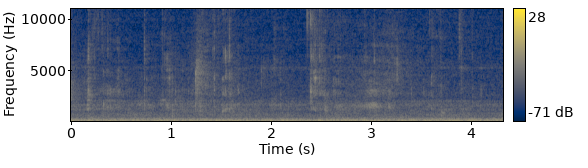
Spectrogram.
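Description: Mouth sounds of a person chewing and biting into sauce-coated fried chicken: a few scattered wet smacks and clicks over a steady low hum.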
